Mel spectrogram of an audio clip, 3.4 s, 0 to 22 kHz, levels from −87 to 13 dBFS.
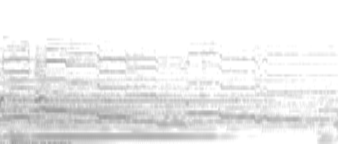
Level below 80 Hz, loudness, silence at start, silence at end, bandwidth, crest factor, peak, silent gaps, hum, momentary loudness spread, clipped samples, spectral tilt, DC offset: -72 dBFS; -54 LUFS; 0 s; 0 s; 19.5 kHz; 16 dB; -38 dBFS; none; none; 13 LU; under 0.1%; -3.5 dB/octave; under 0.1%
